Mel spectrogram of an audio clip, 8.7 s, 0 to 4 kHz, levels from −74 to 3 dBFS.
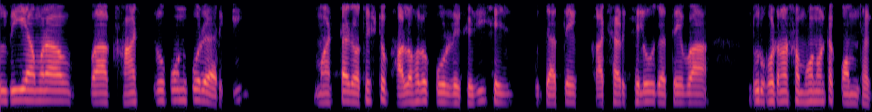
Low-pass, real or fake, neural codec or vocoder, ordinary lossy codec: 3.6 kHz; fake; codec, 16 kHz, 16 kbps, FunCodec, trained on Chinese and English, 50 frames a second; none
